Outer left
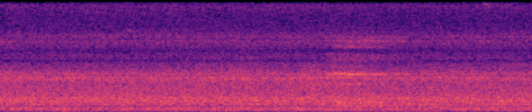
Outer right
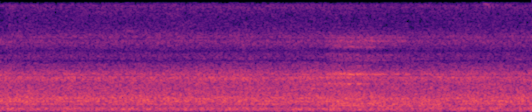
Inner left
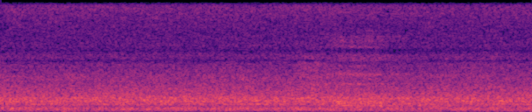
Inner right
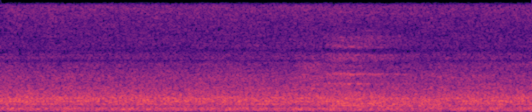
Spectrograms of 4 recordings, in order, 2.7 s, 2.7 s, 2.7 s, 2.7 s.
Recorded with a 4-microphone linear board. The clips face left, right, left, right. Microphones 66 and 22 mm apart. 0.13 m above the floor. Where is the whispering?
40° right (ahead or behind), 1.9 m.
